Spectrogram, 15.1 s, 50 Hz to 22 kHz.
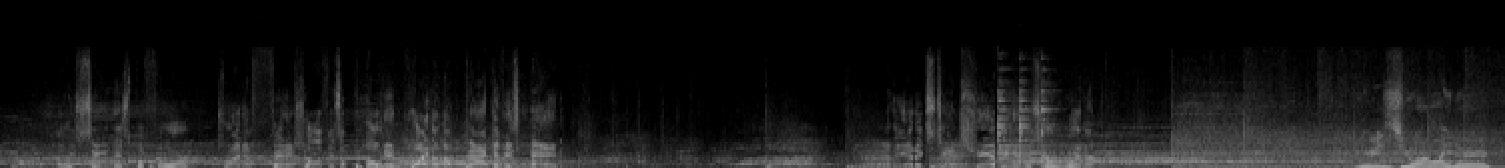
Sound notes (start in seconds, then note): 9.9 bell ringing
